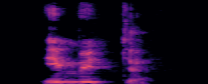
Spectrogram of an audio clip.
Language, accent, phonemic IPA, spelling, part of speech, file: French, Canada, /e.myt/, émûtes, verb, LL-Q150 (fra)-émûtes.wav
- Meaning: second-person plural past historic of émouvoir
